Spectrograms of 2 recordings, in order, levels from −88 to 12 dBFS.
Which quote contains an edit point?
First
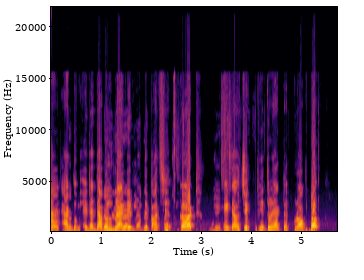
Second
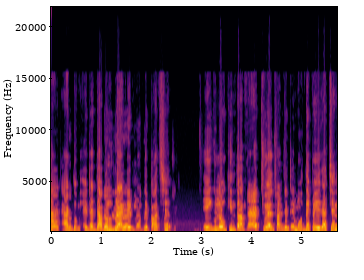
first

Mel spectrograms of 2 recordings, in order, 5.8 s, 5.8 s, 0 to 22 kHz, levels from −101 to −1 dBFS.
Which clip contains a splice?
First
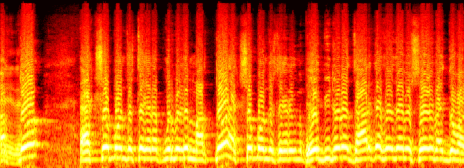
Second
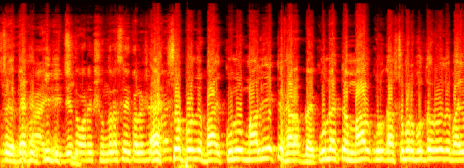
first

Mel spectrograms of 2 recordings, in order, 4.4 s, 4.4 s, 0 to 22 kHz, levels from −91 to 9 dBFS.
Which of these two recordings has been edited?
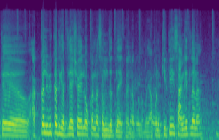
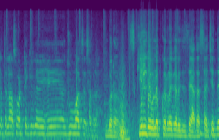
second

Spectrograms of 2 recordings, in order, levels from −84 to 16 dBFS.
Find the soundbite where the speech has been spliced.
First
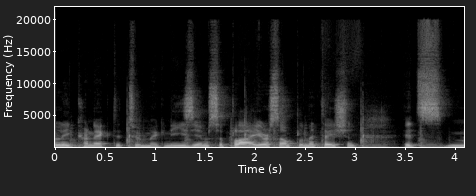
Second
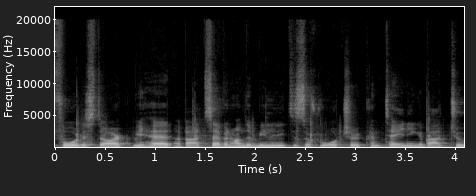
second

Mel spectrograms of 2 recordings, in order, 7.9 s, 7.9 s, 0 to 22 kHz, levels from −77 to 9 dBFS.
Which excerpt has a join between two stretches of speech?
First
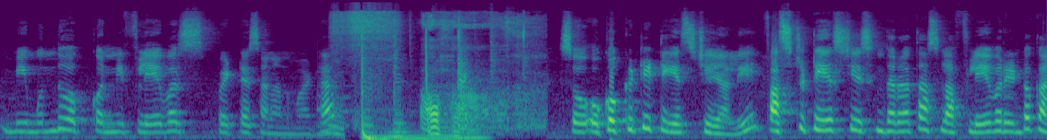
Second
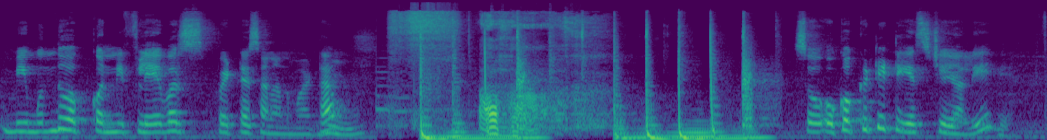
first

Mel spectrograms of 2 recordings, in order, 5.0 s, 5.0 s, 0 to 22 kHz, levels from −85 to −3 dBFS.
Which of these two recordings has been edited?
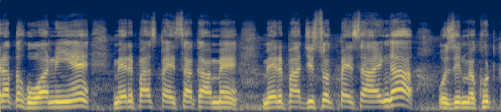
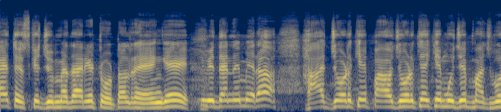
second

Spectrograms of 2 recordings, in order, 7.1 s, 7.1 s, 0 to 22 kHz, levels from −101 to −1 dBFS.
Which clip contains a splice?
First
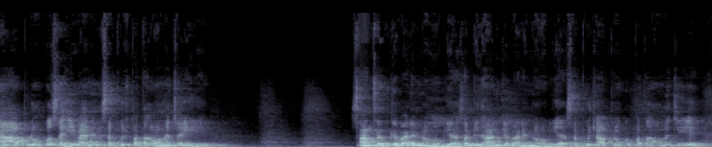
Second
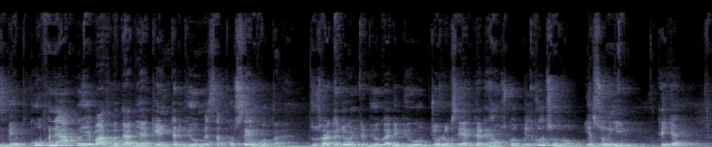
second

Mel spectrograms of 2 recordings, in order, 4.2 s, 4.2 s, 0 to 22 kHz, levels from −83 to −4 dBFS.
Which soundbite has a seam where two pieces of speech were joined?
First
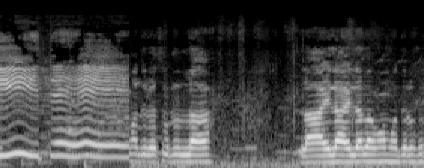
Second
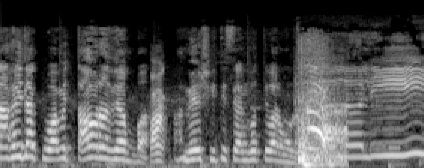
first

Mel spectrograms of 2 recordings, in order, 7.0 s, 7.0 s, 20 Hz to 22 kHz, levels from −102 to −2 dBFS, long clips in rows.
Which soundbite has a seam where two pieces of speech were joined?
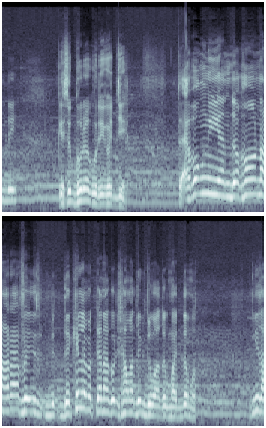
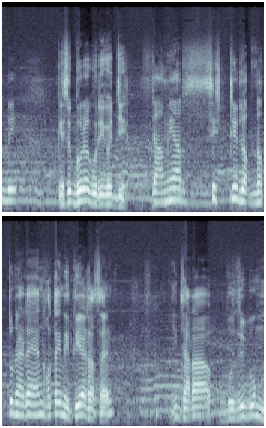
second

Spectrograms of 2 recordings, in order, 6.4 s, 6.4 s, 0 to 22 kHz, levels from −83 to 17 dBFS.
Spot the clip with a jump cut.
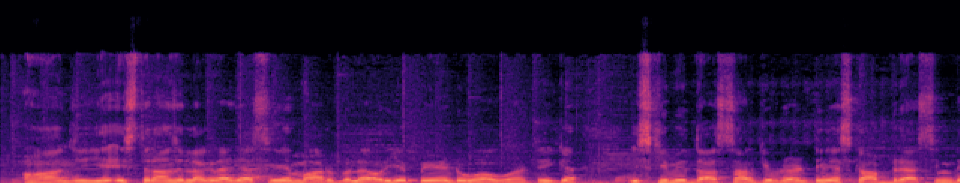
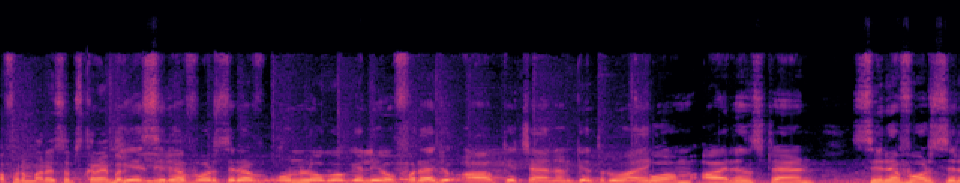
second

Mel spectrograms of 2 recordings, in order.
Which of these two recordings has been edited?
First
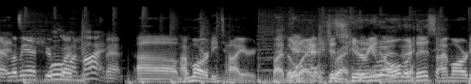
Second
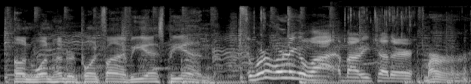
second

